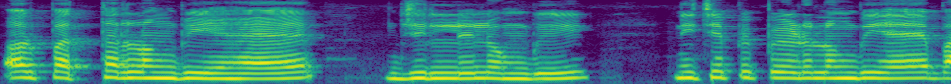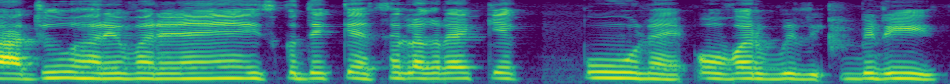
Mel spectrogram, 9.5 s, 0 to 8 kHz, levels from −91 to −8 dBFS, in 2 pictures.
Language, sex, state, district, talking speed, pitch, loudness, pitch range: Hindi, female, Chhattisgarh, Raipur, 185 wpm, 205 Hz, -15 LUFS, 195-215 Hz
